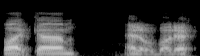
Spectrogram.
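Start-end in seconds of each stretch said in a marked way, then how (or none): 1.6-2.4 mock American accent. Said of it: "talking American".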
